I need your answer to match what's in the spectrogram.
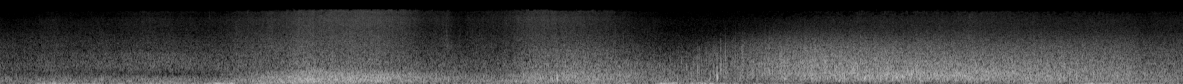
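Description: ocean waves and surf

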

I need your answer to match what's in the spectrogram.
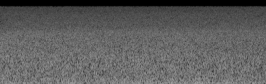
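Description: white noise static

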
